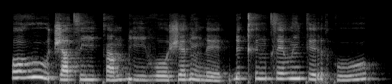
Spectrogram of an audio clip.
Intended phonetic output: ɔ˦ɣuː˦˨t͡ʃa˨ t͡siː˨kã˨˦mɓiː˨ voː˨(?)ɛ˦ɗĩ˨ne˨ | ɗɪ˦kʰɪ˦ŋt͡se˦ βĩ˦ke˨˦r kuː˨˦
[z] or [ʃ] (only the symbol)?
ʃ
